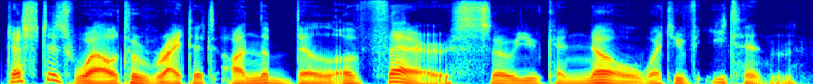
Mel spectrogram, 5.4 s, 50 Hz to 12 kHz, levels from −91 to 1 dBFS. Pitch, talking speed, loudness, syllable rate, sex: 95 Hz, 200 wpm, -18 LUFS, 4.0 syllables/s, male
